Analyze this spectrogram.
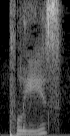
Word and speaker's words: please: For example, please and police. The first is one syllable, and the PL blend together.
